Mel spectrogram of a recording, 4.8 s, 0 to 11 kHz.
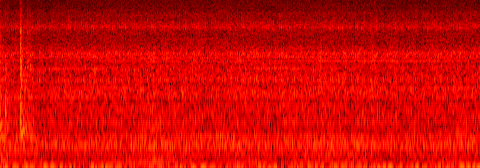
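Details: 2019 Bobcat S450 skid steer diesel, 1,941 hours: steady, even idle rumble, low and constant with no knocks, misses or rattles; engine settles and runs smoothly.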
